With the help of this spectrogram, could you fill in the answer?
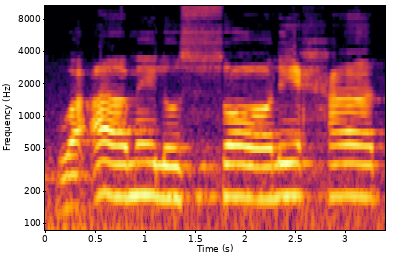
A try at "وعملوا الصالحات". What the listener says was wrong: صحیح نہیں ہوا، آ نہیں ہوتا، یہ عین زبر آ ہے بس، اس کو کھینچنا نہیں ہے، رتی برابر بھی نہیں کھینچنا ہے۔ الا الذین آمنوا وعملوا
